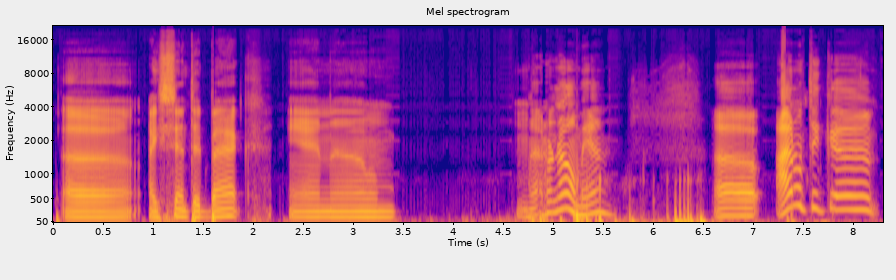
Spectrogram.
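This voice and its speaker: A man's voice: medium pitch, animated, drawn-out words, a little hiss or hum. A man giving a casual, rambling comedic monologue, self-deprecating and swearing freely. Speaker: comedian and podcast host.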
